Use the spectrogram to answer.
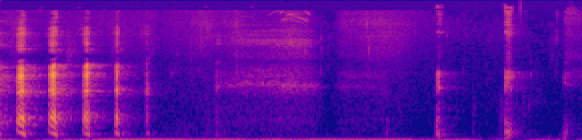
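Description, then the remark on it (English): Someone sips a drink: a few quick wet, breathy pulls, a drawn-out airy slurp, then two short swallowing sounds, with no talking. “Gotta go in for another sip.”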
